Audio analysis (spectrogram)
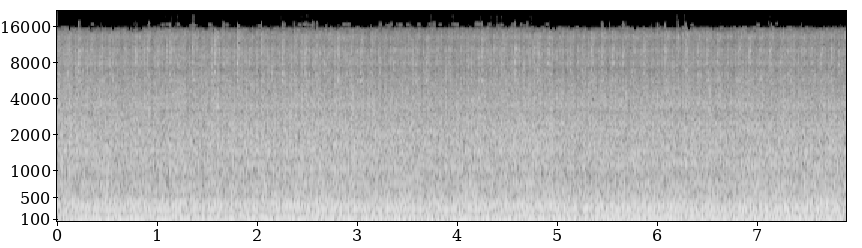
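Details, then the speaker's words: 1964 International Harvester Travelall C1100 during ongoing fuel system work, coolant temperature being watched: low uneven idle with faint wavering beat under steady drone, never settling; rough idle, cause not found by owner. "Well, it's pretty clear that I cannot figure this thing out. Every time I think I've got one thing sorted out, another thing starts to change, and I'm not entirely sure what I'm doing."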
